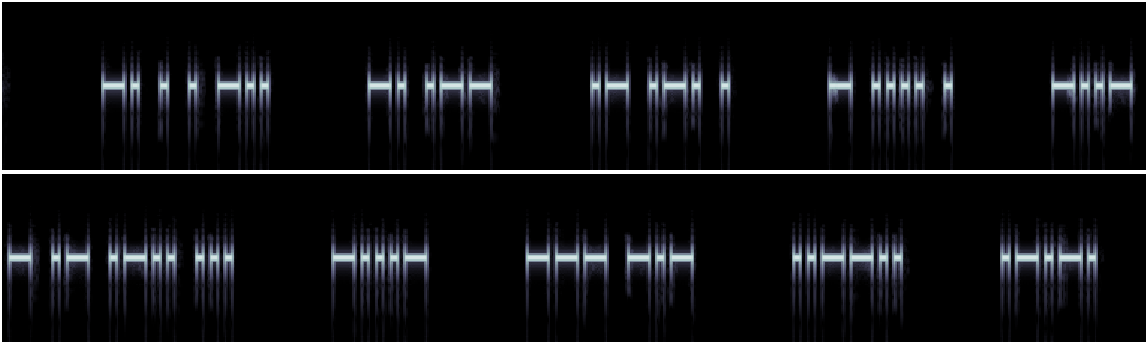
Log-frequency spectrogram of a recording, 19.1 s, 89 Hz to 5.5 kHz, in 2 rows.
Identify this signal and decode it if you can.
Morse code, heard as a keyed tone, about 20 wpm, 700 Hz. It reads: NEED NW ARE THE XTALS <BT> OK ? <AR>
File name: UK MASTER QSOs TRAINING / 20WPM / UK MASTER QSOs 0070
